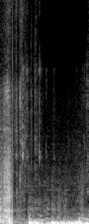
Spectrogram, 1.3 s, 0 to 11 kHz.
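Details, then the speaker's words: 2007 Chevrolet Silverado 2500HD 6.6L LBZ Duramax started cold in snow without the block heater after sitting for days; the long crank is followed by a brief rattle and a deep, uneven grumbling idle, typical of a cold diesel. "but it's grumbling you know unlike the newer diesels you can't even hear them when they idle"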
